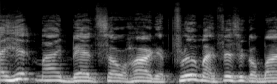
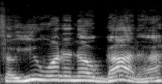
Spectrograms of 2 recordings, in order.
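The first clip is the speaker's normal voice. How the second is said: disembodied voice of an unseen presence; 4 dB louder than usual. Retelling what a voice said during a night vision: imitating a deep echoing voice. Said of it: "this deep voice echoed all through my beingness".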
